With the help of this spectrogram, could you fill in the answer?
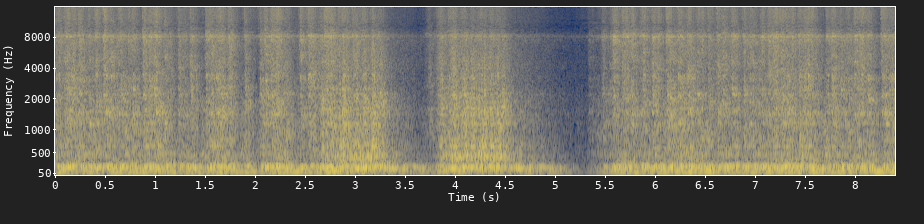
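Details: LS 4.8 V8 swap on 60 lb injectors with a new remote tune, after struggling to run properly; holds a steady, fairly even run with two brief dips where it eases off before recovering, starts and keeps running.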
